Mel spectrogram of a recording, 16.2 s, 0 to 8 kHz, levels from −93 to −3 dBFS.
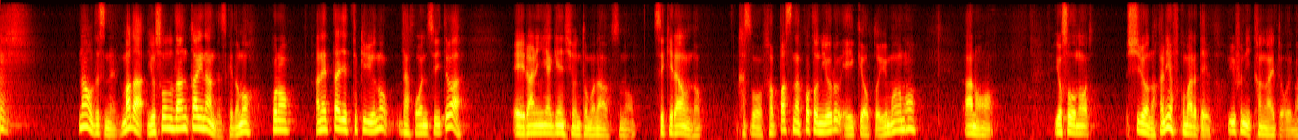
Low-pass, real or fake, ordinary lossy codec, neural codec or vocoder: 7.2 kHz; fake; none; codec, 16 kHz, about 1 kbps, DyCAST, with the encoder's durations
